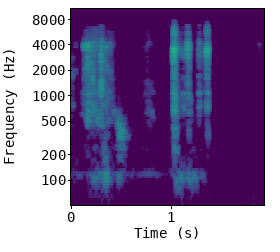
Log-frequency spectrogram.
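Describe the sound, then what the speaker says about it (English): Short bursts of computer keyboard typing, a quick cluster of keystrokes followed by a pause and a few sharper taps, close and quiet with no talking. "Let's type again."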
